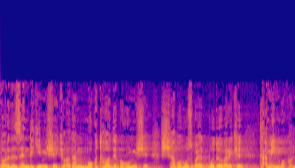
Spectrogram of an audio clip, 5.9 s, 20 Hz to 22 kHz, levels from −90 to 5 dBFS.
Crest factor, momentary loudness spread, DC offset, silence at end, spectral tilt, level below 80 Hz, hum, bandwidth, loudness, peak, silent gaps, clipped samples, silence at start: 14 dB; 7 LU; under 0.1%; 0 s; -6 dB/octave; -44 dBFS; none; 11.5 kHz; -16 LUFS; -2 dBFS; none; under 0.1%; 0 s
